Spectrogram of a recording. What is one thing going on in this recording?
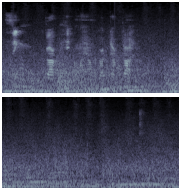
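Water rumbles in a low, muffled drone throughout.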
